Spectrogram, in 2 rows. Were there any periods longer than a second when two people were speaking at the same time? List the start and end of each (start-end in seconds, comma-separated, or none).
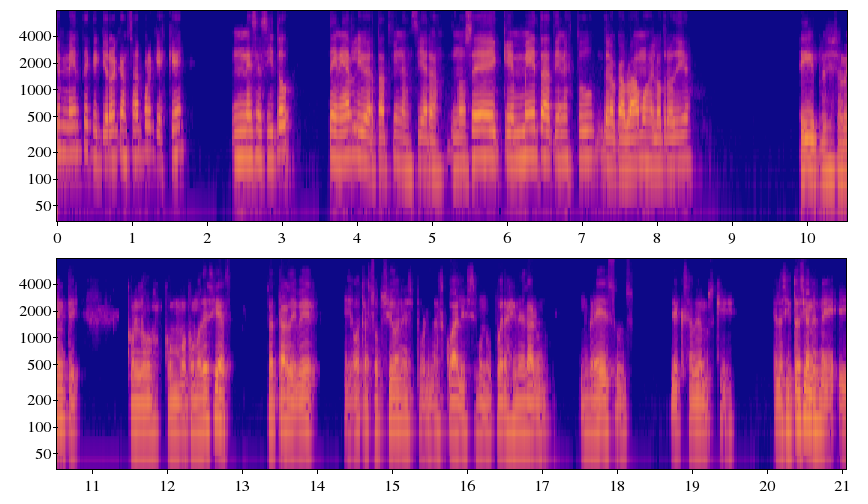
none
